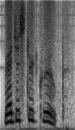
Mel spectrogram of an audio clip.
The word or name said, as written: registered group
